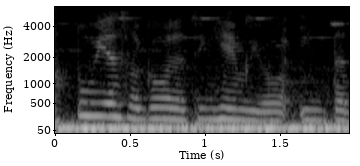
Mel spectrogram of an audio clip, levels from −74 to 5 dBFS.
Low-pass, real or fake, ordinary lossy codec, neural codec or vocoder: 5.4 kHz; real; none; none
